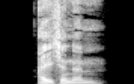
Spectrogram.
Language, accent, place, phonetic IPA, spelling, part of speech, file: German, Germany, Berlin, [ˈaɪ̯çənəm], eichenem, adjective, De-eichenem.ogg
- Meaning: strong dative masculine/neuter singular of eichen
